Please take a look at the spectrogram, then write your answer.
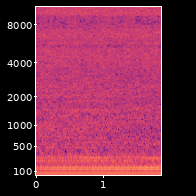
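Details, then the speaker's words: Nissan R33 RB25DET Neo with solid lifters: deep, steady, even idle with no ticking, squeal, hiss, exhaust leak or timing belt squeal; normal idle. "No exhaust leakies. Sounds very smooth."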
